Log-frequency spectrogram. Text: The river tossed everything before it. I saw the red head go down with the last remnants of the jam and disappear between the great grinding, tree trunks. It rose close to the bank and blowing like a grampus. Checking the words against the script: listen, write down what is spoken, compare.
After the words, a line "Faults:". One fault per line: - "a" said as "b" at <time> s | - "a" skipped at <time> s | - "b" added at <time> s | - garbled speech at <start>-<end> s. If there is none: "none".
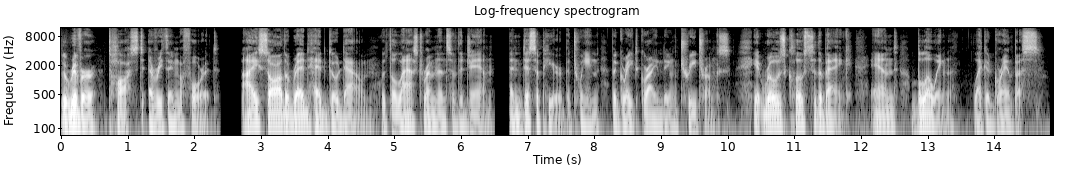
The river tossed everything before it. I saw the red head go down with the last remnants of the jam and disappear between the great grinding, tree trunks. It rose close to the bank and blowing like a grampus.
Faults:
none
